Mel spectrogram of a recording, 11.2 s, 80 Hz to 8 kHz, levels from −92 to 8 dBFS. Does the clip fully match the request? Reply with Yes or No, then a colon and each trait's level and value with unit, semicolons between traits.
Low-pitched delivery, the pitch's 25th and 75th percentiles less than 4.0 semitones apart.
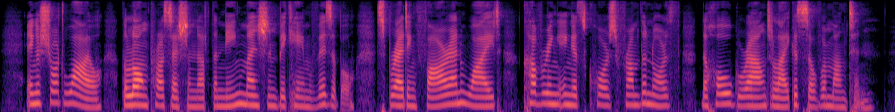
No: high, 200 Hz; average, 2.7 semitones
